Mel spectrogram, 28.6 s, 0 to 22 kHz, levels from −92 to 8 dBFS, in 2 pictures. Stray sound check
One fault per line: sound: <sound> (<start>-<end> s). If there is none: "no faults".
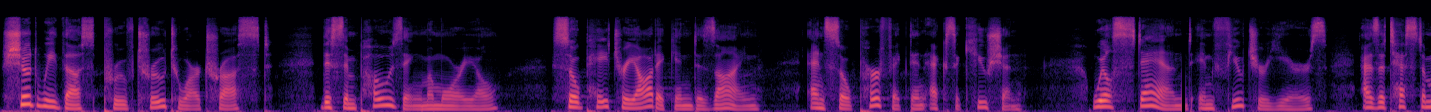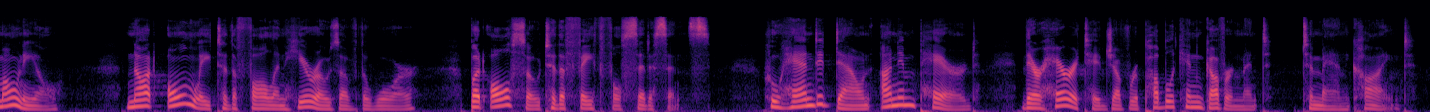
sound: dropout (11.8-11.9 s)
